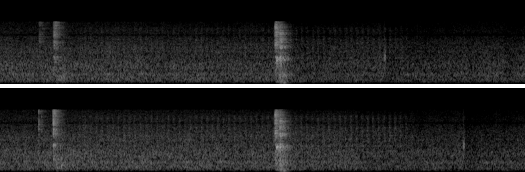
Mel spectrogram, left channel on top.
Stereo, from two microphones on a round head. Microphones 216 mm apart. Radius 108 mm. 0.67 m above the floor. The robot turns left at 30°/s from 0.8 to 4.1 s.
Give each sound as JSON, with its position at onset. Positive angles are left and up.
{"t": 0.4, "sound": "tape being pulled", "side_deg": -60, "distance_m": 0.7}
